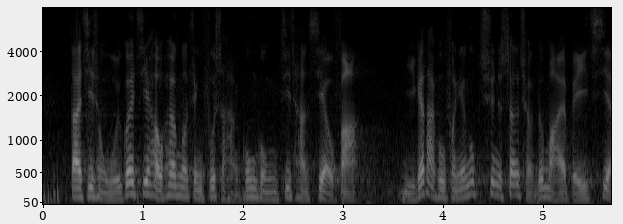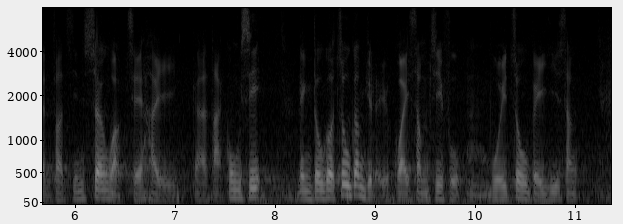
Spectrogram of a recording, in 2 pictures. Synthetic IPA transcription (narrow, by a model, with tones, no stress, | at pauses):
t̪aː˨˩jt͡siː˨t̪ʰʊ˨˩ŋwuː˨˩jkʷɐ˥jt͡siː˥ɦɐ˨wɦœː˥ŋkɔː˨˥ŋt͡sɪ˧ŋfu˨˥sɐ˨t̚hɐ˨˩ŋkʊ˥ŋkʊ˧ŋt͡siː˥t͡sʰaː˧nsiː˥jɐ˨˩wfaː˧t̚ | jiː˨˩kaː˥t̪aː˨jpo˨wfɐ˨nkɛː˧ŋʊ˥k̚tʰy˥nkɛ˧sœː˥ŋt͡ʃʰœː˨˩ŋt̪o˥wmaː˨˧jɐ˥t̚pe˨˥jsiː˥jɐ˨˩nfaː˧t̚t͡si˨˥nsœː˥ŋwa̰ː˨k̚t͡sɛː˨˥ɦɐ˨jʔɛ˨˧t̪a̰ː˨˩jkʊ˥ŋsiː˥ | lɪ˨ŋt̪o˧wkɔː˧t͡so˥wkɐ˥mjyː˨tle˨˩jy˧˥kwɐ˧jsɐ˨mt͡siː˧fuː˨˩m̩˨˩wuː˨˧jt͡so˥wpe˨˥jjiː˥sɐ˥ŋ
